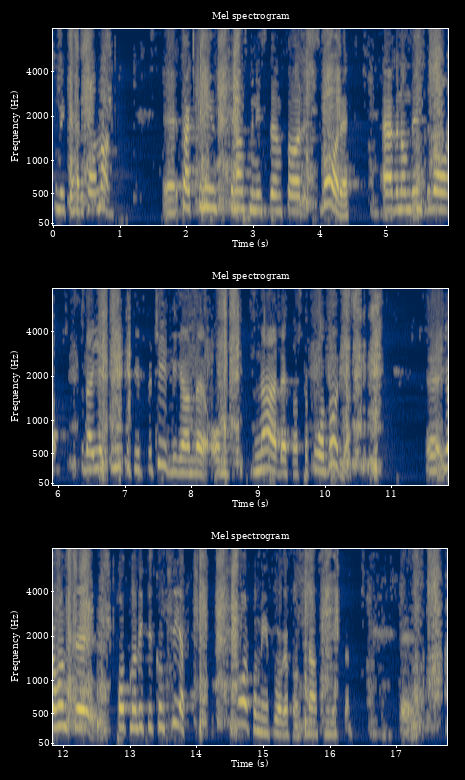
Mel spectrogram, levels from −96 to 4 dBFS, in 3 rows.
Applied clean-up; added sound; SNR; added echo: classical method spectral subtraction.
